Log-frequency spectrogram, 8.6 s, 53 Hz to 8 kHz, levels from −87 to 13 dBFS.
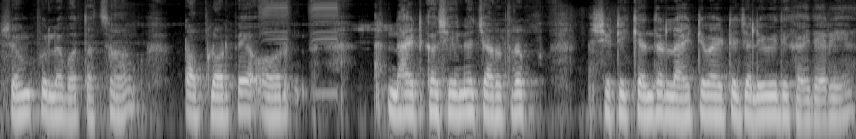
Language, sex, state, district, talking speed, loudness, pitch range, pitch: Hindi, male, Rajasthan, Jaipur, 175 wpm, -17 LUFS, 125-135 Hz, 130 Hz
